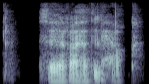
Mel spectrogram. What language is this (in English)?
Kabyle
